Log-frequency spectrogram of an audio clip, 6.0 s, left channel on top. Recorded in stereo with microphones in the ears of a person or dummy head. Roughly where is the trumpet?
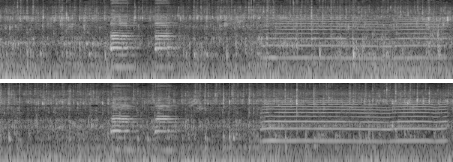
Right.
